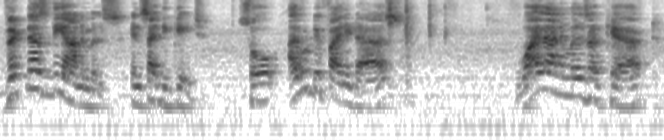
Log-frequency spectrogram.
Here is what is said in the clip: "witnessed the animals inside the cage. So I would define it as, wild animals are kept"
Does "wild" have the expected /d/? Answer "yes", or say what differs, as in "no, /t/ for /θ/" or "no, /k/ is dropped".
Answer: no, /d/ is dropped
